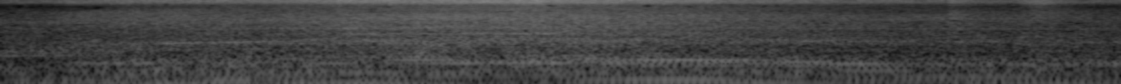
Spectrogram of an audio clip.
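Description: A car engine running nearby, swelling to its loudest about a second and a half in, then fading.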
